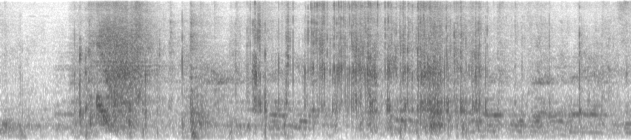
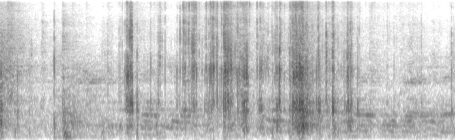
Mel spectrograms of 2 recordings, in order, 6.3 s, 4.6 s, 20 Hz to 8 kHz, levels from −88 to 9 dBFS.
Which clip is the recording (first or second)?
second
